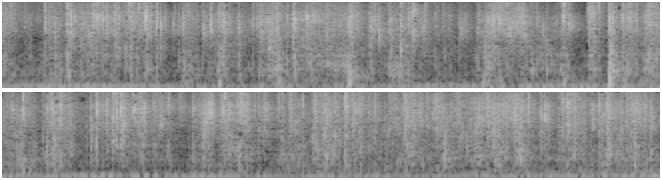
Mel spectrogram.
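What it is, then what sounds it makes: Plastic-wrapped magazine crinkled. A plastic-sealed magazine is held in both hands while fingers press and flex its clear plastic wrapper. The result is a steady, dense crinkle of bright, crackling bursts with almost no low end.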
